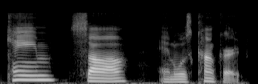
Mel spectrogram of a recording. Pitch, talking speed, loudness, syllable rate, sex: 150 Hz, 140 wpm, -19 LUFS, 3.9 syllables/s, female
